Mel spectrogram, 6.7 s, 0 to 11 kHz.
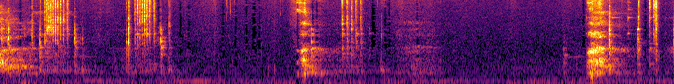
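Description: A ratchet wrench clicking as it tightens an Allen stud with a 14mm hex during repairs on a McHale and Kuhn LSB 1270 baler, heard as short intermittent ratcheting bursts, fairly close, with quiet workshop noise between them.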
